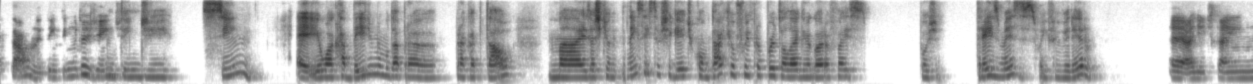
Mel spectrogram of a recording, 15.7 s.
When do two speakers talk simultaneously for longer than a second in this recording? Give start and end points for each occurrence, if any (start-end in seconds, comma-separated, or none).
none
